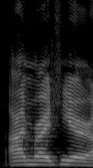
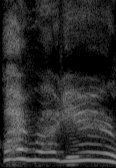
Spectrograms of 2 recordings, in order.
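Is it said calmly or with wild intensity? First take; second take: calmly; wild intensity. First: It is said calmly, grounded, even while shouting. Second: It is said with wild, over-the-top intensity.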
